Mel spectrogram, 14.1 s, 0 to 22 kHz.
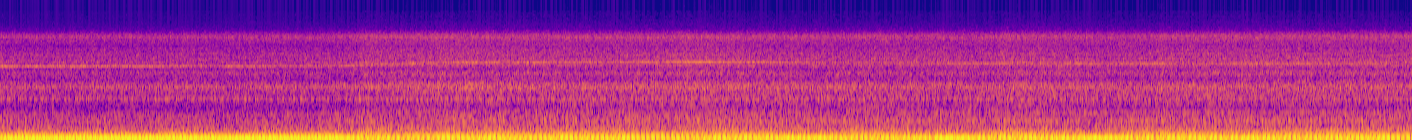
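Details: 7.3 diesel at idle after ICP sensor replacement, still running poorly: a deep idle with an uneven, lumpy beat and slight hunting in the rhythm; rough idle, cause not pinned down.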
